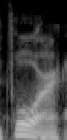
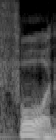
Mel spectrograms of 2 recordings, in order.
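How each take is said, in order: First: "four" with an American hard R; American accent. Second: Said in the usual way. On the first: Shown as a demonstration. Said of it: "So I had to say four". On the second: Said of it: "certain words that if you say and you don't adjust them".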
